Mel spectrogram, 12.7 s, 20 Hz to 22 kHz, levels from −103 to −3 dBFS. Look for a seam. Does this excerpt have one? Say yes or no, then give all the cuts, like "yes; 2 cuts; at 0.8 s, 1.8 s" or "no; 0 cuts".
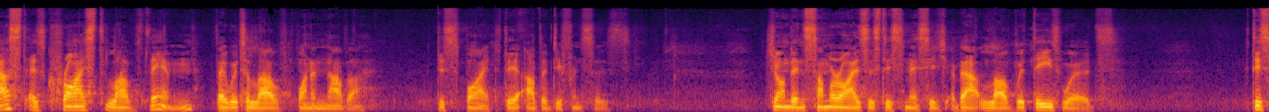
yes; 2 cuts; at 2.0 s, 6.6 s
